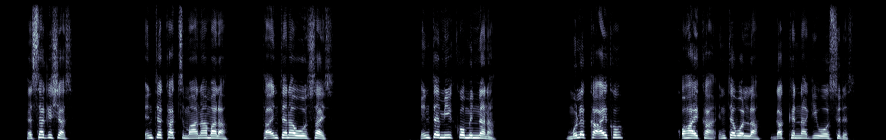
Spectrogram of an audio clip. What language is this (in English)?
Gamo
